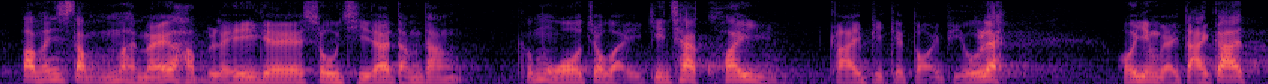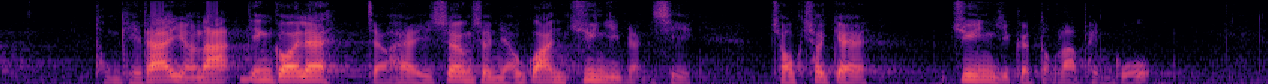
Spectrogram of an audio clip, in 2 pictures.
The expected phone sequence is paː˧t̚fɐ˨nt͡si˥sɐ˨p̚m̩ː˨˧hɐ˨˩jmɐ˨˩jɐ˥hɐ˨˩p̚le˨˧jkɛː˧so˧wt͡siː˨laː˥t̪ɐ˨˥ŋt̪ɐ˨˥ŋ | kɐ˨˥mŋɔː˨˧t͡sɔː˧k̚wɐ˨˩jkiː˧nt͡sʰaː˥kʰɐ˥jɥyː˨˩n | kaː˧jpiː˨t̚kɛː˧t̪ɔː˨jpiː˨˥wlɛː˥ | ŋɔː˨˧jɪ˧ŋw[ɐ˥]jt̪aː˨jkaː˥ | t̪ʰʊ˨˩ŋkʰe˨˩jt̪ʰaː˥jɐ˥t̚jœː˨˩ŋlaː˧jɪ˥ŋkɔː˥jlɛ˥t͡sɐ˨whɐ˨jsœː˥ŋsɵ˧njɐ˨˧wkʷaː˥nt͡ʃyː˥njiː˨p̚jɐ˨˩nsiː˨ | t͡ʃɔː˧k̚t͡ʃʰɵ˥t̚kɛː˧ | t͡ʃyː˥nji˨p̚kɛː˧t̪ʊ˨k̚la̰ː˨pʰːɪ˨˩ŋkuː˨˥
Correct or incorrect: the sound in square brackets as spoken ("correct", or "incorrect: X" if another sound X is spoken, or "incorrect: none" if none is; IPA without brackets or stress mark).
incorrect: ɐ˨˩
